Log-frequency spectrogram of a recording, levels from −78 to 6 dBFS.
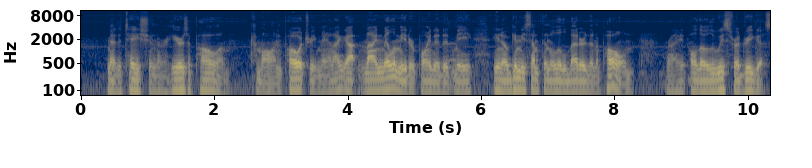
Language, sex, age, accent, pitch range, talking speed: English, male, 50-69, American, 85-100 Hz, 180 wpm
